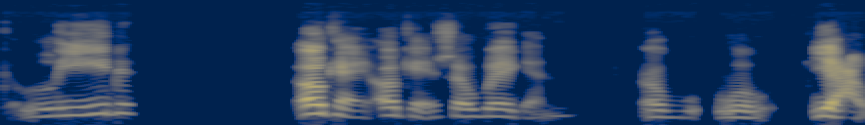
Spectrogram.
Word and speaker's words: Wigan: say it it's like lead okay okay so wiggin yeah wiggin okay cool um hold up one moment i'm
